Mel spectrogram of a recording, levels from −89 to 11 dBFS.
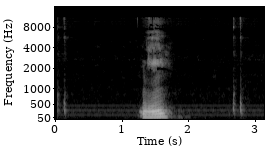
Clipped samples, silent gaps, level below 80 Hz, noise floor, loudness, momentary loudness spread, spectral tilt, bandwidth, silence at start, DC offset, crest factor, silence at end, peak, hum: under 0.1%; none; -46 dBFS; -70 dBFS; -26 LUFS; 25 LU; -6.5 dB/octave; 11.5 kHz; 1.3 s; under 0.1%; 22 dB; 1.45 s; -10 dBFS; none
